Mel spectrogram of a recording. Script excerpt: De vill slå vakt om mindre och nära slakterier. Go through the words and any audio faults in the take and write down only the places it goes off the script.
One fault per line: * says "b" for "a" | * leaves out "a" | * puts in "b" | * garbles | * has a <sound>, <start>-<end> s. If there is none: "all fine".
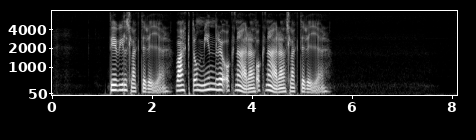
* says "slakterier" for "slå"
* puts in "och nära"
